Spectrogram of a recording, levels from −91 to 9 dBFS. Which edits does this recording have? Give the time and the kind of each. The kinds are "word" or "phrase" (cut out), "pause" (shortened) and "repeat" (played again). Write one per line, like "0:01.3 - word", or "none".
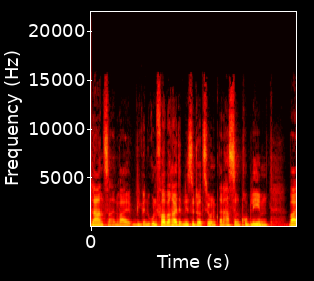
0:01.0 - word
0:02.5 - word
